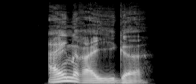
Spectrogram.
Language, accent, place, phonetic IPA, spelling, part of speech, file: German, Germany, Berlin, [ˈaɪ̯nˌʁaɪ̯ɪɡə], einreihige, adjective, De-einreihige.ogg
- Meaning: inflection of einreihig: 1. strong/mixed nominative/accusative feminine singular 2. strong nominative/accusative plural 3. weak nominative all-gender singular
